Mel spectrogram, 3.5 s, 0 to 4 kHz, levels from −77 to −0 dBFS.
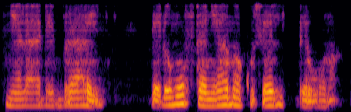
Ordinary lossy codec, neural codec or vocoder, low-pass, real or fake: none; vocoder, 22.05 kHz, 80 mel bands, HiFi-GAN; 3.6 kHz; fake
